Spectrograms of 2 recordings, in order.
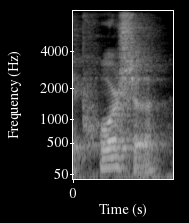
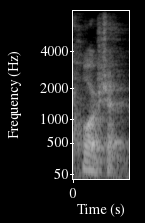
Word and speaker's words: Porsche: In Germany, the last letter E is always said. So like the Americans say Porsche, like Porsche, it actually, oh, it's wrong. It's like Porsche.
